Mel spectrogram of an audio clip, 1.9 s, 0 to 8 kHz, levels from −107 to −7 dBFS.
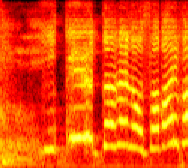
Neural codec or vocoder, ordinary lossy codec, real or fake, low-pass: codec, 16 kHz, 1 kbps, FunCodec, trained on LibriTTS, 50 frames a second; none; fake; none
